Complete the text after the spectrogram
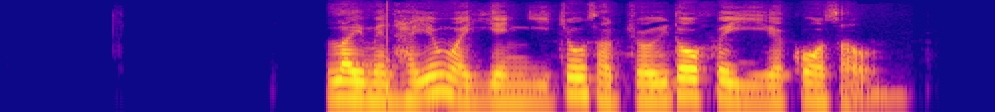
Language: Cantonese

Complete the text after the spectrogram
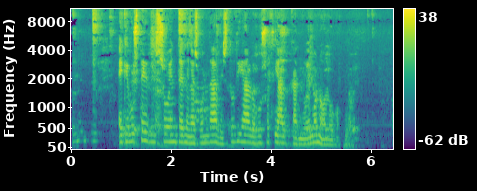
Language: Galician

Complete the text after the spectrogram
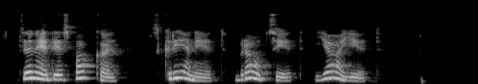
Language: Latvian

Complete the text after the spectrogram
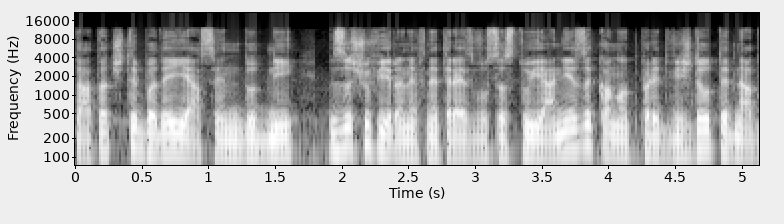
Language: Bulgarian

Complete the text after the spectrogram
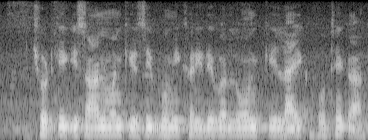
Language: Chhattisgarhi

